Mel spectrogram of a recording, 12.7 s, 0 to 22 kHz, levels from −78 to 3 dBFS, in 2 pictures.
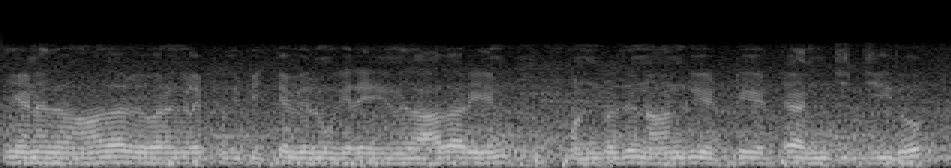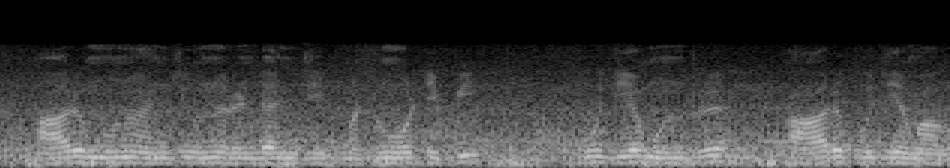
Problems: constant background noise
